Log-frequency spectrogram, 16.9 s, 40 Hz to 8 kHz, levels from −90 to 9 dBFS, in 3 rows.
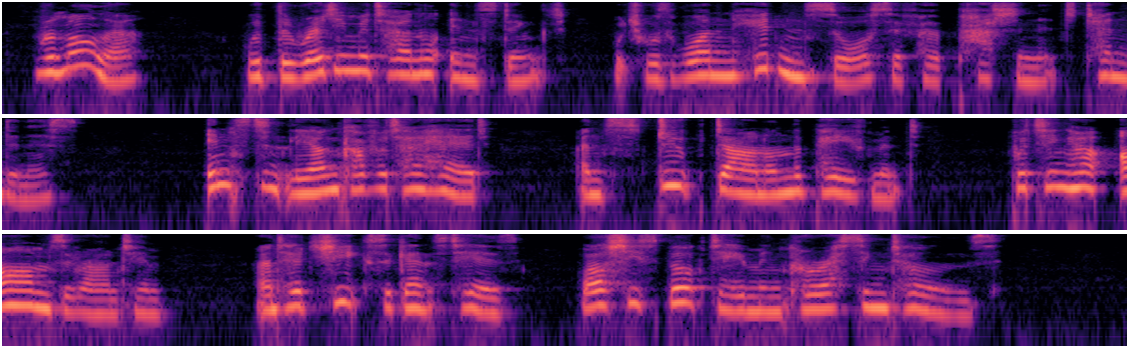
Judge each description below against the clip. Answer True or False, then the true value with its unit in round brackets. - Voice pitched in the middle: False (240 Hz)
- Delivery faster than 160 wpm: False (155 wpm)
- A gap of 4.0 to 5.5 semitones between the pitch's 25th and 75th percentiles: True (4.7 semitones)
